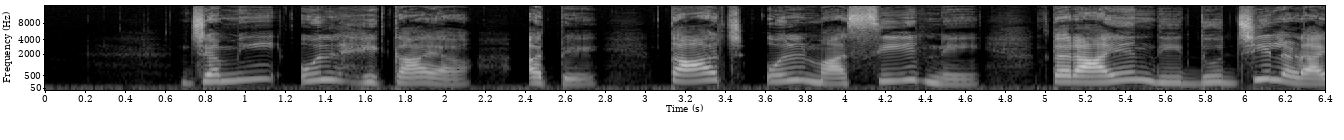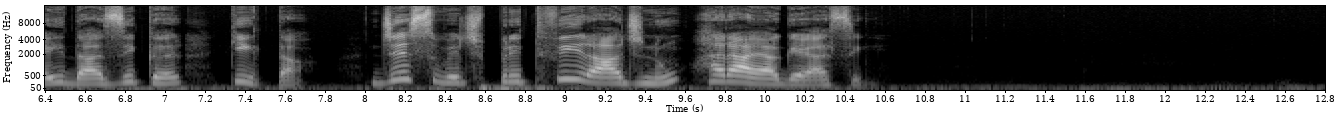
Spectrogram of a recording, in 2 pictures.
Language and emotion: Punjabi, neutral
